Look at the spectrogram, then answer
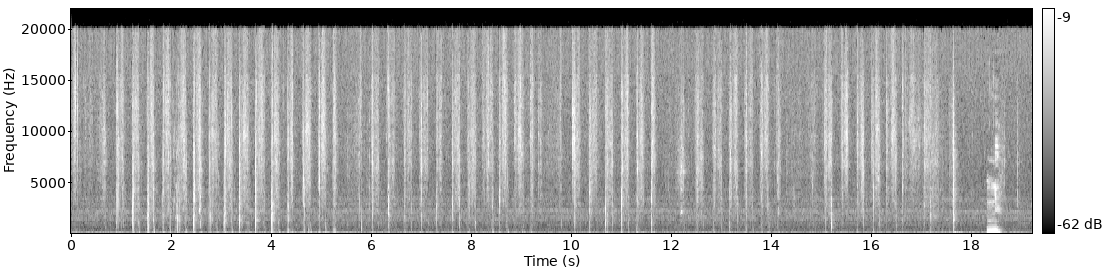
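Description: Oracle cards shuffled by hand over a long stretch, a steady run of quick papery riffles and taps at close range, with a brief louder burst near the end.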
